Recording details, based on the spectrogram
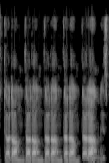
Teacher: grouped in pairs of unstressed followed by stressed syllables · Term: iambic pentameter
